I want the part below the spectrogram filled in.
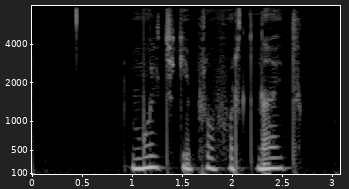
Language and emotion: Russian, neutral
